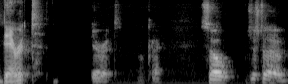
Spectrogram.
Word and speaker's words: Derrat: third podcast uh today i have uh duret is that how you say the last name uh no uh it's okay everybody pronounces it that way anyways it's actually pronounced deret garrett okay so just uh just a quick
